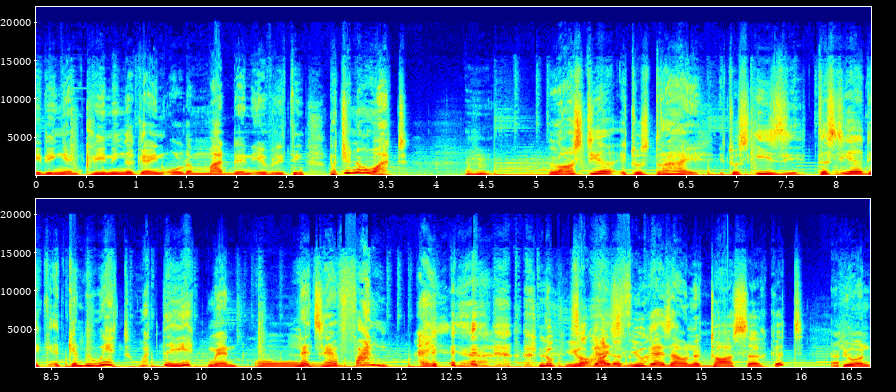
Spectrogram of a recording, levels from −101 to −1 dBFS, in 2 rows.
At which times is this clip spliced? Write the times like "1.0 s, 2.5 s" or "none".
none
